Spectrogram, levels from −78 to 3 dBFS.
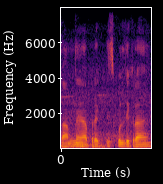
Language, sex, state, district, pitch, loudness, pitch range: Hindi, male, Chhattisgarh, Bastar, 105 Hz, -19 LUFS, 100-105 Hz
